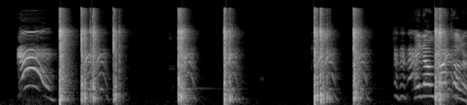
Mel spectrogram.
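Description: Plastic mallets whacking the light-up moles of an electronic whack-a-mole toy: a run of sharp hits at uneven intervals, some in quick succession.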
